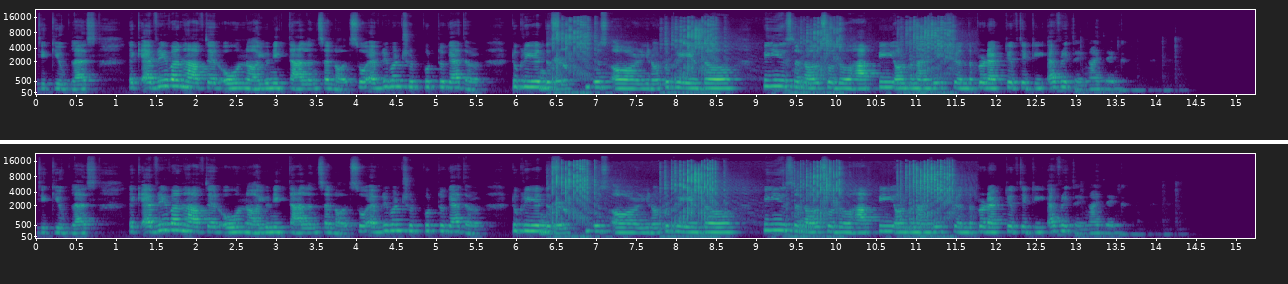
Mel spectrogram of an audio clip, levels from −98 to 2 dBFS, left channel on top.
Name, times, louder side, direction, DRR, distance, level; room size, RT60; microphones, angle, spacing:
voice 1, 0.0-6.5 7.0-13.6, left 2 dB, 15° left, 0.3 m, -40 dB
voice 2, 6.3-6.7 13.5-14.4, right 2 dB, 50° left, 0.7 m, -50 dB
sound 1, 6.4-7.0 7.8-8.6 9.3-10.1 10.7-11.6, right 5 dB, 35° right, 0.6 m, -41 dB
3.1 x 2.9 x 2.6 m
head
